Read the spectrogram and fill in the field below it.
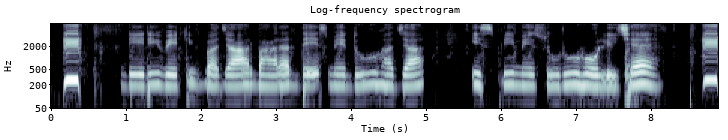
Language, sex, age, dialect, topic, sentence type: Maithili, female, 18-24, Angika, banking, statement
